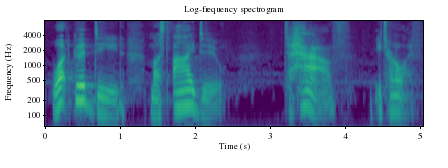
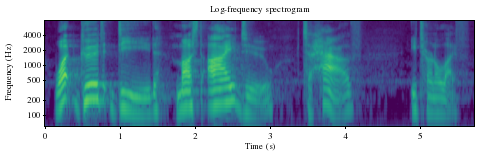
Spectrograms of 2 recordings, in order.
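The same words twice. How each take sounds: First: Said in the usual way. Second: Slow, with "good" drawn out and rising; stress on good. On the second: Shown as a demonstration. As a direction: lean hard on the word "good", slowly. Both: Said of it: "Did you notice the emphasis".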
